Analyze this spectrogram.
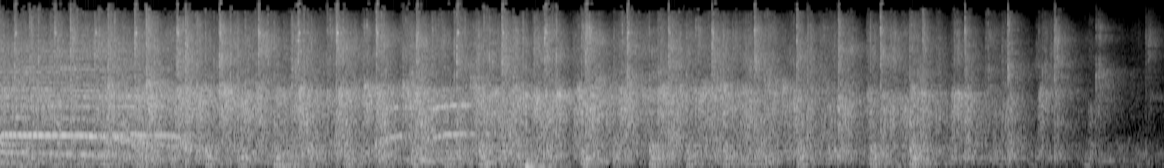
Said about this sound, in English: Come on, round of applause.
